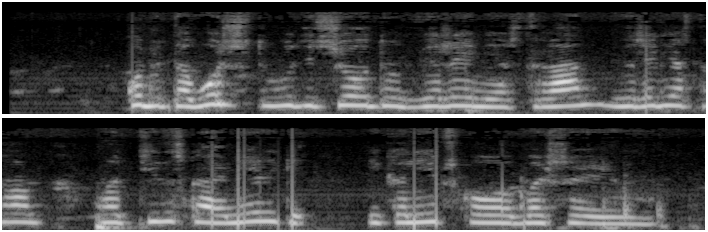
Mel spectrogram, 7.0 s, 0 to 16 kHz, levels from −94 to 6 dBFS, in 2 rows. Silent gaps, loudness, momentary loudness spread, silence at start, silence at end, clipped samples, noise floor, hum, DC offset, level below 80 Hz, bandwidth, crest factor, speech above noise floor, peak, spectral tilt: none; -19 LUFS; 8 LU; 0.65 s; 0.2 s; under 0.1%; -57 dBFS; none; under 0.1%; -44 dBFS; 11 kHz; 16 dB; 39 dB; -2 dBFS; -7.5 dB/octave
